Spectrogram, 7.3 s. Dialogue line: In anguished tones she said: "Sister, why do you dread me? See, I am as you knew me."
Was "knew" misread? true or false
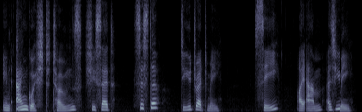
true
